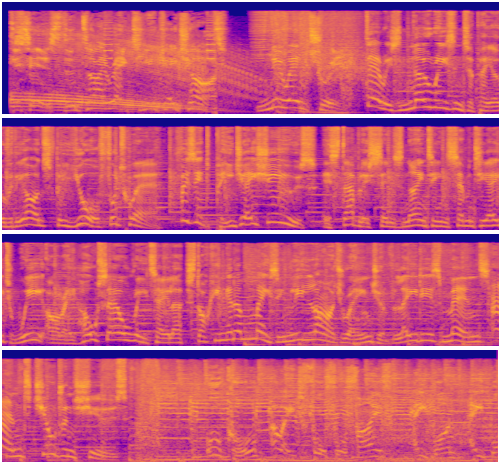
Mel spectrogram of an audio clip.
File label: uk voiceover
